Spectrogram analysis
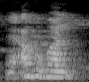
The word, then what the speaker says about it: আহ্বান: তো মোটামুটি এই আমরা জানলাম যে আহ্বান শব্দের উচ্চারণ আমরা কিভাবে করব, আহ্বান।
